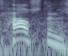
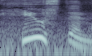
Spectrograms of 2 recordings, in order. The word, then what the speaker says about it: Houston: all right guys here we have it East HST Street that's right H not Houston h that's how we pronounce it here in New York if you say Houston people are going to think you're a tourist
